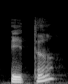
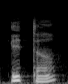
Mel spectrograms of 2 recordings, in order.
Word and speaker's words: éteint: Éteindre, éteint. Feindre, feint. peindre, peint, teindre, teint. Okay, as usual, final T not pronounced. Atteint, éteint, fin, peint, teint.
